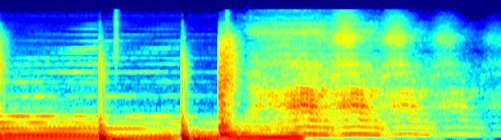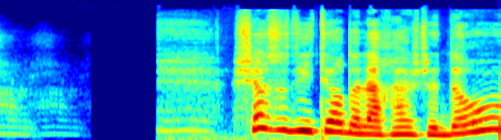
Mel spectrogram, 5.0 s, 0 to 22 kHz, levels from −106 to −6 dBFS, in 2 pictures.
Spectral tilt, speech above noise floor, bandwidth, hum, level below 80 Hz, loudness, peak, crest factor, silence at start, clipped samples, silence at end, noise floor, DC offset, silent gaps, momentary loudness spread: -6 dB/octave; 53 dB; 16.5 kHz; none; -30 dBFS; -18 LUFS; -2 dBFS; 16 dB; 0 s; under 0.1%; 0 s; -69 dBFS; under 0.1%; none; 13 LU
